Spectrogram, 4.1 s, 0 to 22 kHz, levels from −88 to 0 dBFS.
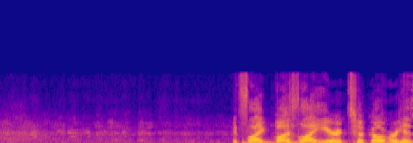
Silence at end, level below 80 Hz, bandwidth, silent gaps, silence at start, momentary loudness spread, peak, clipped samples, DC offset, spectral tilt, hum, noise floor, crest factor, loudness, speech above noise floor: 0 s; -56 dBFS; 11 kHz; none; 2.35 s; 6 LU; -2 dBFS; under 0.1%; under 0.1%; -5 dB/octave; none; -50 dBFS; 18 dB; -17 LUFS; 33 dB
